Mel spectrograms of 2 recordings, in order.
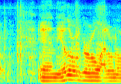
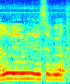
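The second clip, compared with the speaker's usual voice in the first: mocking imitation; 6 semitones higher, 3 dB louder, much faster than usual. Mocks the clueless liar's excuse.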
